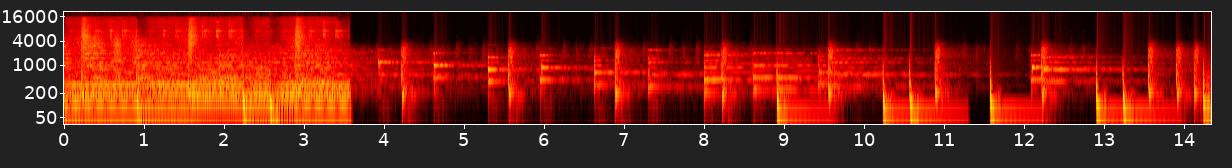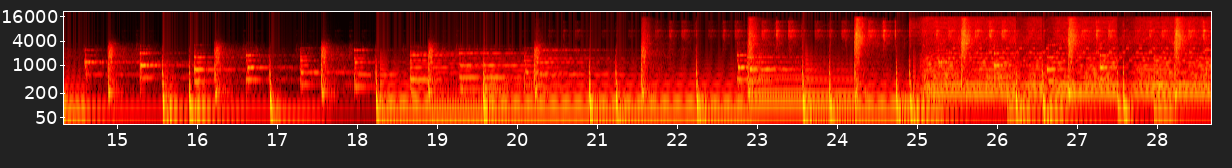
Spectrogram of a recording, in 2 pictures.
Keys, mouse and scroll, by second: 1.8-5.9 alt+drag, 5.9 right click, 9.6 click, 12.2-24.2 drag, 24.2 1, 25.9 8, 28.4-28.6 typing.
